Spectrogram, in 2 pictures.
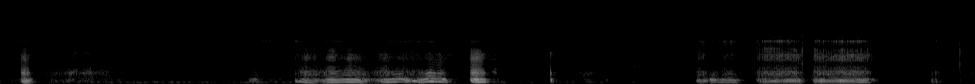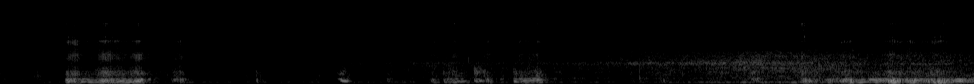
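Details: Sleeping pit bull snoring: low, rough, rattling snores come in bursts about every three to four seconds, with quieter breathy noise filling the final stretch.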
